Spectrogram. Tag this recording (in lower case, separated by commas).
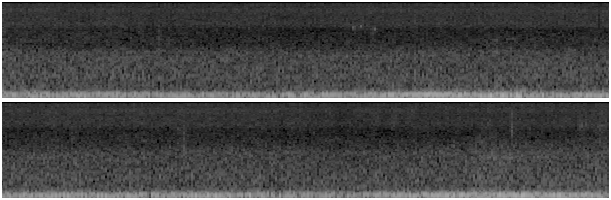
speech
